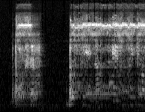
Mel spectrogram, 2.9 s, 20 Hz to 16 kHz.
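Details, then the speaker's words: Homemade AM receiver (TA7642 and LM386) powered by a power bank instead of batteries: loud hiss with thin steady high whistle coming and going; power bank switching noise swamps reception, some stations inaudible. "se oye bastante ruido. Hay unas emisoras que inclusive no se escucha. Mucho ruido. Es demasiado ruido el que introduce una power band de estas."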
